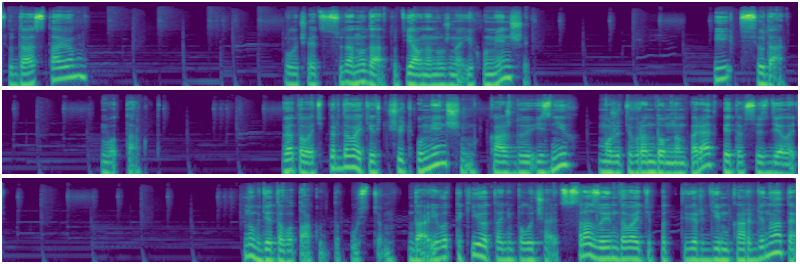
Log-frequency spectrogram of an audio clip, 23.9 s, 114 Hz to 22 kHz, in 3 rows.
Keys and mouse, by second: 1.4 shift+middle click, 2.0 shift+d, 2.7 r, 4.5 s, 5.4 g, 7.2 s, 7.9 g, 9.3 r, 10.1 click, 10.5 s, 11.3 g, 12.3 click, 12.6 s, 13.4 click, 13.7 s, 14.5 shift+middle click, 15.0 click, 16.0 g, 16.8 click, 17.0 shift+middle click, 17.4 s, 18.9-20.6 middle drag, 21.5 click, 21.7 ctrl+a, 23.3 ctrl+a.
